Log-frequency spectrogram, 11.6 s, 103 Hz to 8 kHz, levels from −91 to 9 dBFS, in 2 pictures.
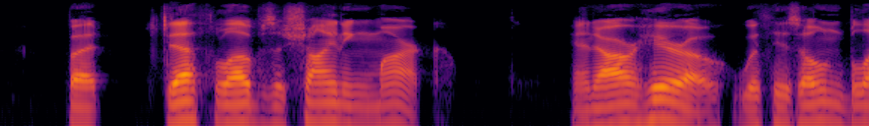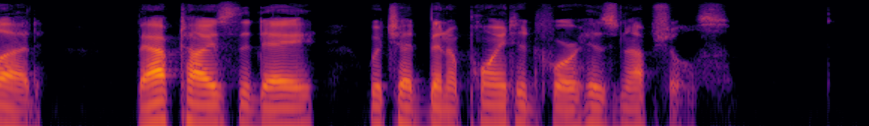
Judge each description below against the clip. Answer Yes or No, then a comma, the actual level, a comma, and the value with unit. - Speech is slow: Yes, slow, 120 wpm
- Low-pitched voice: Yes, low, 105 Hz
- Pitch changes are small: Yes, narrow, 2.3 semitones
